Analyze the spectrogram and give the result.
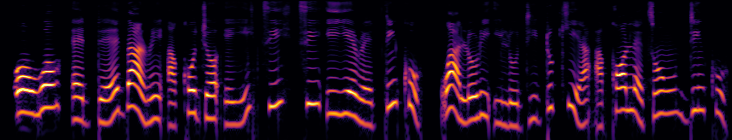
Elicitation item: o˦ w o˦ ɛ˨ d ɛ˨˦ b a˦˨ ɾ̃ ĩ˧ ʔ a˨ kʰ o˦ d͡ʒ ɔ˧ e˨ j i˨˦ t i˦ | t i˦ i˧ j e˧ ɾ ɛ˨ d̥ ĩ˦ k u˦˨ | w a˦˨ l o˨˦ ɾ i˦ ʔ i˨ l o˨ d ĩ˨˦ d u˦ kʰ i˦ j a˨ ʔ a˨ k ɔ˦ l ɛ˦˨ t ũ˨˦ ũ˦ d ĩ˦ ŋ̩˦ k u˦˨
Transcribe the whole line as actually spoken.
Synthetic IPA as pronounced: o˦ w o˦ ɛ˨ d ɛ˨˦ ɡ͡b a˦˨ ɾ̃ ĩ˧ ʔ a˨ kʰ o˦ d͡ʒ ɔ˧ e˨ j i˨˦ t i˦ | t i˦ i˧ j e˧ ɾ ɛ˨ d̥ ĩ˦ k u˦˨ | w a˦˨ l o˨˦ ɾ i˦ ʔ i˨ l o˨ d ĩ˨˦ d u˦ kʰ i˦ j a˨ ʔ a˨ k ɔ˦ l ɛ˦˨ t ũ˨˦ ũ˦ d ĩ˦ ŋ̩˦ k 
